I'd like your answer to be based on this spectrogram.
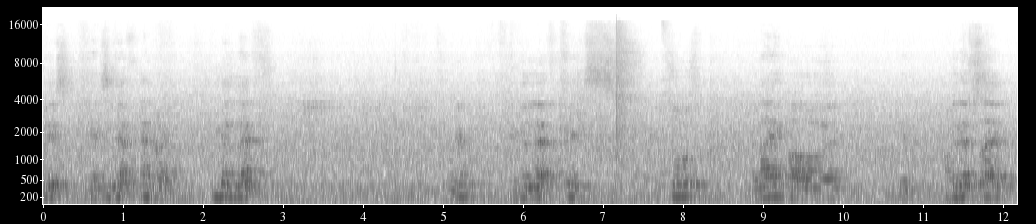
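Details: Adult man from Mumbai who stammers, speaking at a stammering self-help group; stuttering.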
